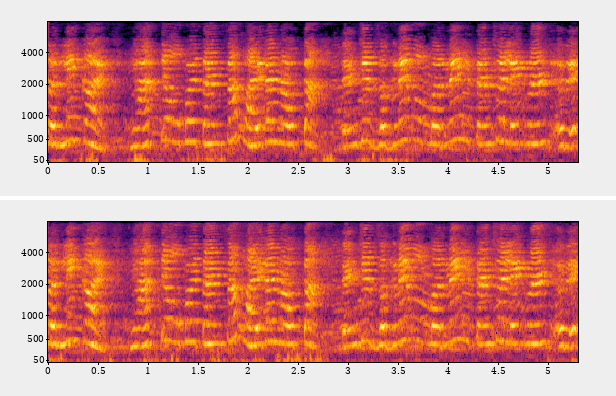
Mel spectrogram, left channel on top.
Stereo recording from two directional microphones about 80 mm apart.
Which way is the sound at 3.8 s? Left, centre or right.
Centre.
